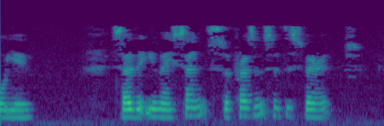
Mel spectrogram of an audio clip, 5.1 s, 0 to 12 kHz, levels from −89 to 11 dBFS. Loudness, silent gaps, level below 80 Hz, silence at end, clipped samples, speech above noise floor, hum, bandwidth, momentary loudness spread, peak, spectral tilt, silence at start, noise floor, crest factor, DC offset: -29 LUFS; none; -70 dBFS; 0.35 s; under 0.1%; 36 dB; none; 6.6 kHz; 21 LU; -10 dBFS; -3.5 dB/octave; 0 s; -65 dBFS; 22 dB; under 0.1%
